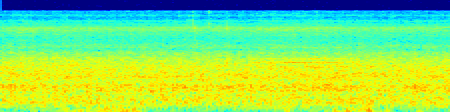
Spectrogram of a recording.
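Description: Parshe fish sizzling steadily as they fry in hot oil in a wok, with a couple of soft knocks from a spatula turning them.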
